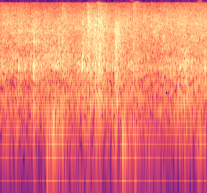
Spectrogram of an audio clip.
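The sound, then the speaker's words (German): Potato pancakes frying in plenty of hot oil give a dense, steady sizzle that stays loud and even throughout, a bright spitting hiss with no talking over it. “Ich kämpfe mit Kartoffelpuffern. Ja, boah, das spritzt wirklich.”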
